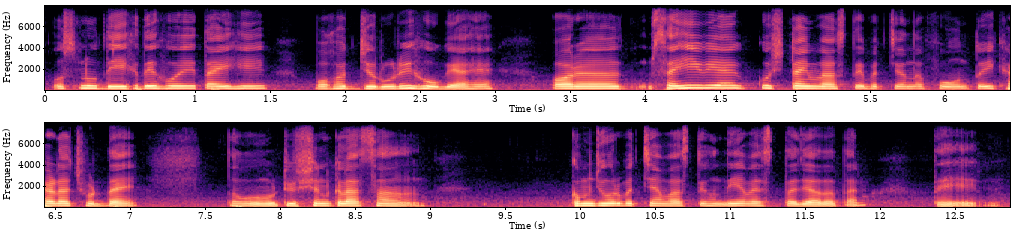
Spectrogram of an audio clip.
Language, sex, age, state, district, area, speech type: Punjabi, female, 45-60, Punjab, Bathinda, urban, spontaneous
